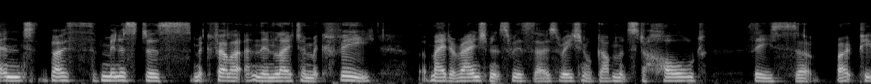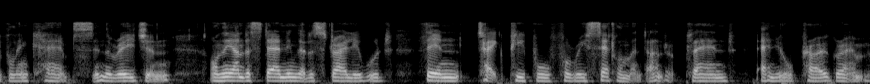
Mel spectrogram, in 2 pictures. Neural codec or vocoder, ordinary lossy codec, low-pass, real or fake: none; Opus, 64 kbps; 7.2 kHz; real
